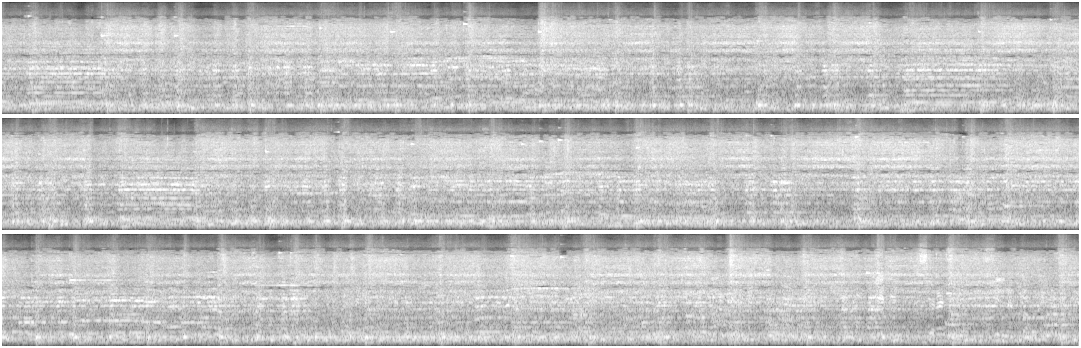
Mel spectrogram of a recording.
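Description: Military brass band playing at an outdoor ceremony.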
